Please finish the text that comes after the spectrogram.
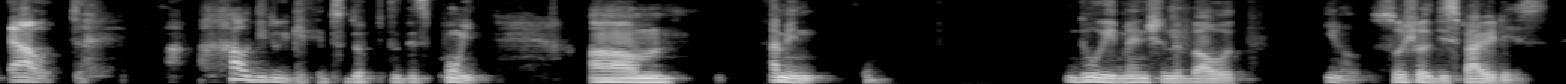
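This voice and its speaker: A man from Haiti, a physician speaking on a conference panel in a measured, thoughtful way with pauses and fillers. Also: fairly low pitch, darkish tone. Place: conference breakout room.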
